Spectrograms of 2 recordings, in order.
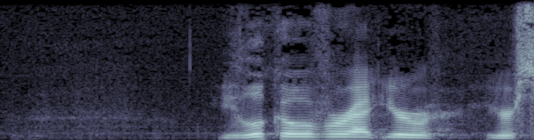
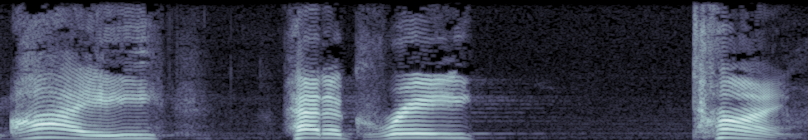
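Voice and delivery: higher, louder, drawn out; insistent date talk; 7 semitones higher, 6 dB louder, much slower than usual. Acted. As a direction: push it out emphatically, word by word. Third, insistent try on date.

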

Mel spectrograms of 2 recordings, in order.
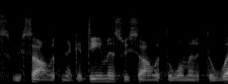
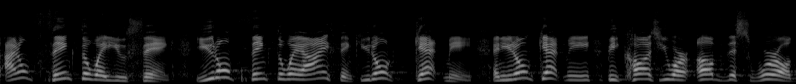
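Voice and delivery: high, loud, driving sermon voice; preaching at full force; 9 semitones higher, 6 dB louder than usual. Acted. Pastor to his congregation on worldliness, preaching at full force.

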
